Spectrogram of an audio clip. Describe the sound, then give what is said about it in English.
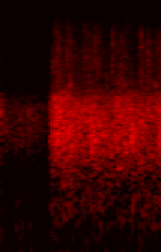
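Applause from an audience bursts in suddenly after a brief quiet moment as a man comes up to the front, a dense, steady wash of many hands clapping that stays loud and even to the end. “Let's give him a hand as he comes up here.”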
